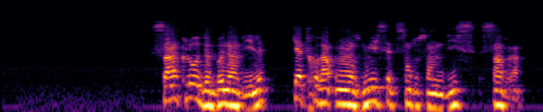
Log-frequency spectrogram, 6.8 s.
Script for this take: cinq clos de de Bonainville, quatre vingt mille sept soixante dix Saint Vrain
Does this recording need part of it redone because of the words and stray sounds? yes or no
yes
